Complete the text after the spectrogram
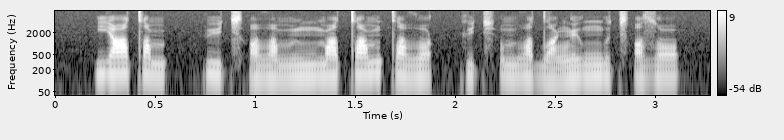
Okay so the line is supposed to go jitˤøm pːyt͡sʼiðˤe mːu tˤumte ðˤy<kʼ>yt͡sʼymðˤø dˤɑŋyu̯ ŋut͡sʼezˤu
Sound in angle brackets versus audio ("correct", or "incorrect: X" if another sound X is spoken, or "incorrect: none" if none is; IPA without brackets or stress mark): incorrect: kː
